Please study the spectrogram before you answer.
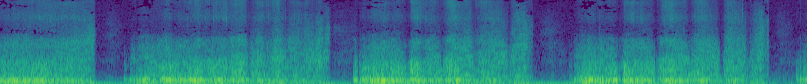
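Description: Long acrylic nails scratch and rub the surface of a black foam windscreen on a microphone, producing a dense, low rumbling scrape. The scraping comes in a few long sustained strokes, each broken by brief near-silent gaps.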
